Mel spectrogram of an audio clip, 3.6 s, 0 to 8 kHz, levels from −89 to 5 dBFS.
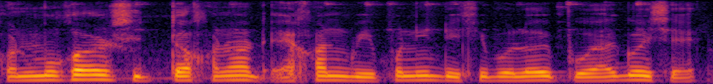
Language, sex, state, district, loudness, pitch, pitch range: Assamese, male, Assam, Sonitpur, -19 LUFS, 145 Hz, 135-150 Hz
